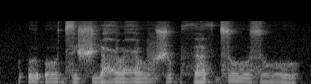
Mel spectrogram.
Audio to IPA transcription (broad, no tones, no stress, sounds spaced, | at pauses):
ʔ ʊ ʔ oː d͡z ɪ ʃ i ʕ o ʕ oː v ʃ o b θ a θ d͡z oː z oː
